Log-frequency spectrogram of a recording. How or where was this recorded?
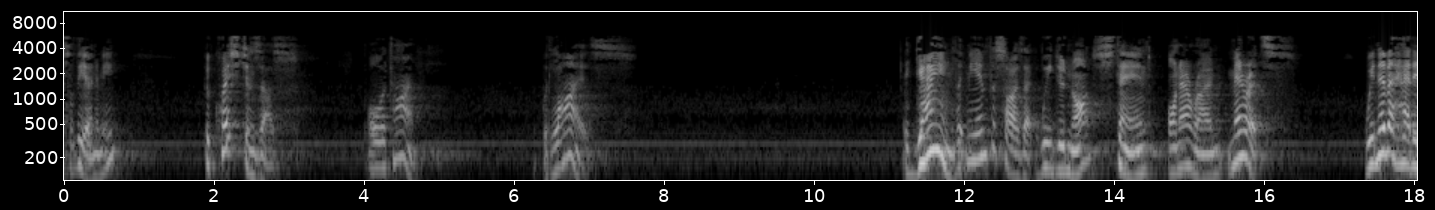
large echoing room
